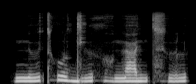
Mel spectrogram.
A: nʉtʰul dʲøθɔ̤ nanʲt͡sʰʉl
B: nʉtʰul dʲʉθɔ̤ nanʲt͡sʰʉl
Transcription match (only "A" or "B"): B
